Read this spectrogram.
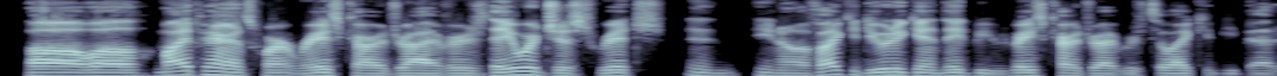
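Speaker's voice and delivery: ordinary talk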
